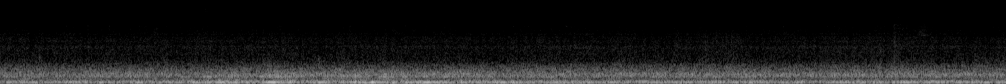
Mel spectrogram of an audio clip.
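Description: Moving passenger train heard from inside the carriage: a steady low running rumble.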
